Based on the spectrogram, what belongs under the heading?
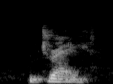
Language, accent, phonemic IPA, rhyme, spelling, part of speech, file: English, Southern England, /dɹeɪ/, -eɪ, dray, noun / verb, LL-Q1860 (eng)-dray.wav
- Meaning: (noun) 1. Any of various forms of low horse-drawn cart or wagon, often without sides or with removable sides, and used especially for heavy loads 2. A kind of sledge or sled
